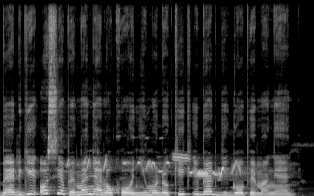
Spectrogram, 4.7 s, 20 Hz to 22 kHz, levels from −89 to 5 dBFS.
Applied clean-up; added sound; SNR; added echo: none; Chirp, tweet; 9 dB; none.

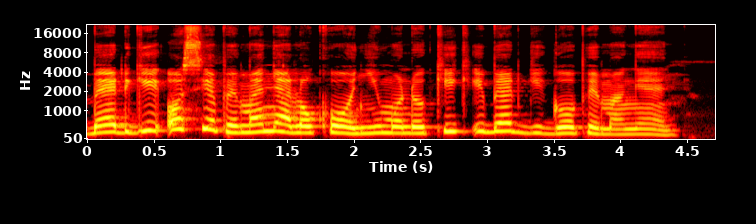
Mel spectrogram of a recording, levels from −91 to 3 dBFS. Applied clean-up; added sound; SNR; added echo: none; none; none; none.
